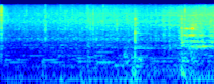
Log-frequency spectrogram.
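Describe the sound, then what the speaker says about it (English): Butter melting in a frying pan for a vegetable cheese omelet, giving a soft, steady sizzle and hiss with a few faint clinks and scrapes, no voice. "I'm going to turn on the heat now and allow the butter to melt"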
